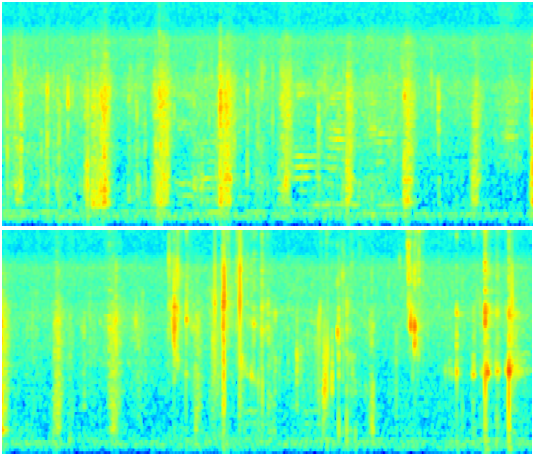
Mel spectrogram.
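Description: Crunchy cookies being bitten and chewed, a string of short, irregular crunches.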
